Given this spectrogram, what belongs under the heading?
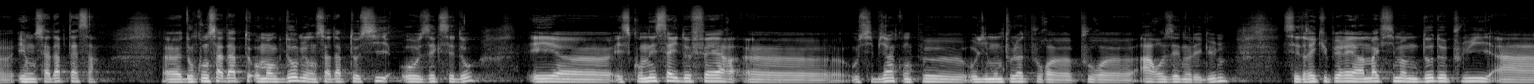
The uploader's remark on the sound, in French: Enregistrée en public à l’Académie du Climat.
